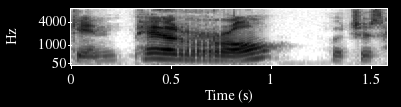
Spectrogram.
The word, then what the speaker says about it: perro: And actually, that's how we pronounce double R's, like in perro, which is how we say dog.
